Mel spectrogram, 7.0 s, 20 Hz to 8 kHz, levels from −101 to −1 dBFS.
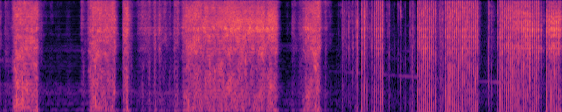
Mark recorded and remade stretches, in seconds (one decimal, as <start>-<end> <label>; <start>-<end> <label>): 0.0-4.2 remade; 4.2-7.0 recorded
